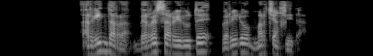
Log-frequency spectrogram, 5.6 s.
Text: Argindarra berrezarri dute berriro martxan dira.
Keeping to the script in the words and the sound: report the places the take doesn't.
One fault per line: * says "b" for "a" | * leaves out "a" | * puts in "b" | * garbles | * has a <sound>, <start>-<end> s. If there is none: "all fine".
all fine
